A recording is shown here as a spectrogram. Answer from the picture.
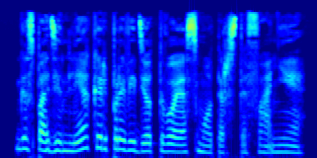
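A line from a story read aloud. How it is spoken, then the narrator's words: Affectionate. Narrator (Russian): Так ласково сказала матушка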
